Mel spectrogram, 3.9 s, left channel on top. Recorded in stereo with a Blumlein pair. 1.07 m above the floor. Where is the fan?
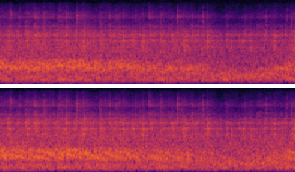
5° right, 0.7 m.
